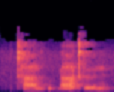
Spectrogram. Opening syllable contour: low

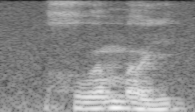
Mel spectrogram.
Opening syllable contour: rising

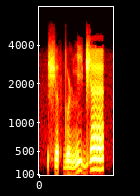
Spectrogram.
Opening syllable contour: low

